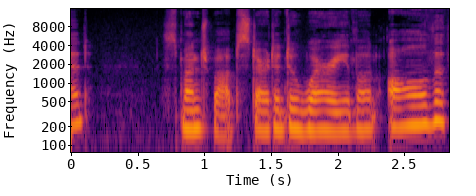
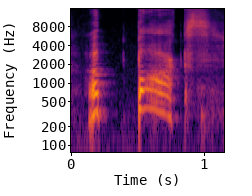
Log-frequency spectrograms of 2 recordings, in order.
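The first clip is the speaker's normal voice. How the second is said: much higher, thrilled cry; excited shout; 12 semitones higher than usual. Acted. SpongeBob thrilled by the mailman's box, high excited cry. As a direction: squeal it with joy. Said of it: "shouted SpongeBob".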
